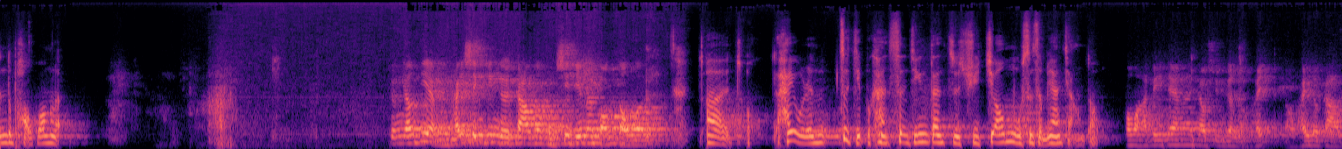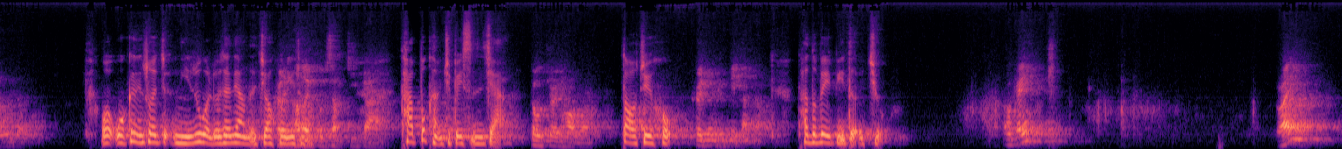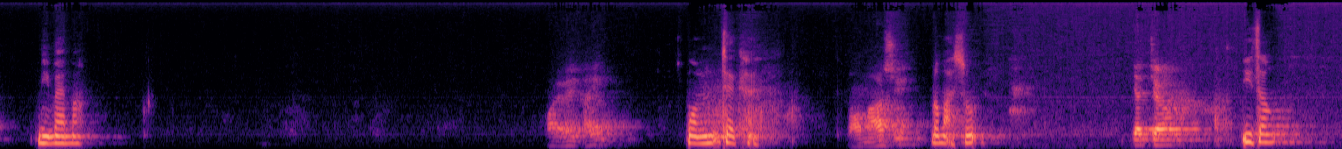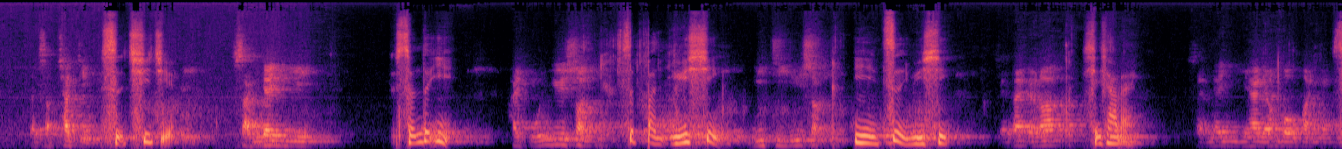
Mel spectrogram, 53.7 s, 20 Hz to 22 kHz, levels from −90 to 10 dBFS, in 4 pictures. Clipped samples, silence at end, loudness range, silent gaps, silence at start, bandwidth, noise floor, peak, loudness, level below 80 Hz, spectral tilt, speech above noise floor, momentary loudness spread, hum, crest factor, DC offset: under 0.1%; 0 s; 10 LU; none; 0 s; over 20 kHz; -63 dBFS; 0 dBFS; -17 LUFS; -66 dBFS; -4 dB/octave; 47 dB; 18 LU; none; 18 dB; under 0.1%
